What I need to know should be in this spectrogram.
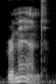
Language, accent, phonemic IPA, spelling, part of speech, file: English, US, /ɹəˈmænd/, remand, noun / verb, En-us-remand.ogg
- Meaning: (noun) 1. The act of sending an accused person back into custody whilst awaiting trial 2. The act of an appellate court sending a matter back to a lower court for review or disposal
